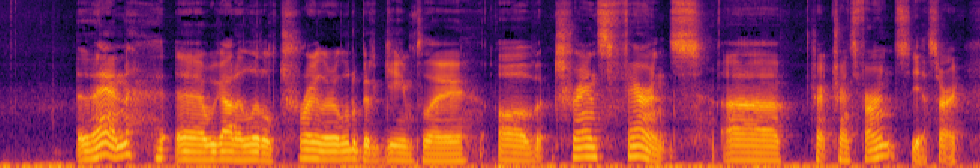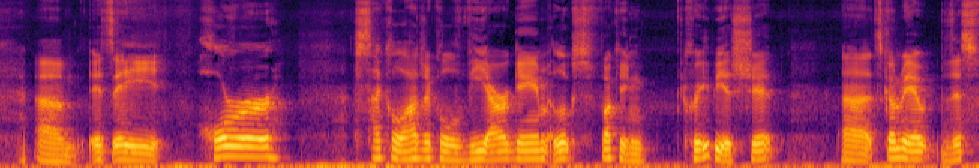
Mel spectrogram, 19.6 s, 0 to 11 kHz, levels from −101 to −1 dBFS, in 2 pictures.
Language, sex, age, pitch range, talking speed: English, male, 20-39, 95-125 Hz, 115 wpm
